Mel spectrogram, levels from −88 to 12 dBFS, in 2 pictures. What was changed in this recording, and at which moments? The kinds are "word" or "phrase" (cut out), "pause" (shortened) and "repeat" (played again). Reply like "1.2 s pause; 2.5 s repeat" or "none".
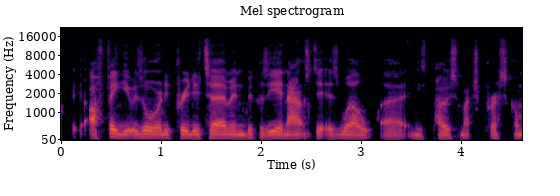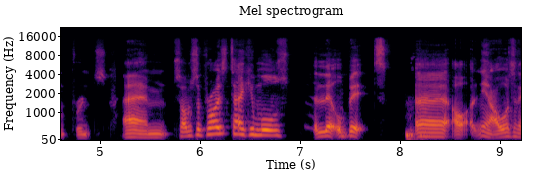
5.1 s pause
